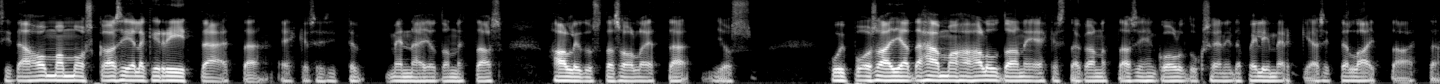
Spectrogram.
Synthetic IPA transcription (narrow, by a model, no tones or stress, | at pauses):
sit̪æhomːɑmːoskɑːsielːˑækiriːt̪ːæːḛt̪ːæ̰ʔḛhkæsesit̪ːe | menːæjjot̪onːet̪tɑːs | hɑlːit̪ust̪ɑsolːeet̪ːæ̰jo̰s | huipːuosɑjiɑt̪æhæmmɑːhɑhɑlut̪ɑːnniehkæsi̥t̪æ̰kɑnːɑt̪ːɑ̰ːsiːheŋkoˑulut̪ukseːnniːt̪æpelimḛrkːḭæ̰sit̪ːellɑit̪ːɑ̰ːḛt̪ːæ̰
